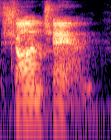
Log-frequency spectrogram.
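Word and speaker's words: Seanchan: A total aside, but Sanshin equals Sean Chan. Rhymes with Lon Ann.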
